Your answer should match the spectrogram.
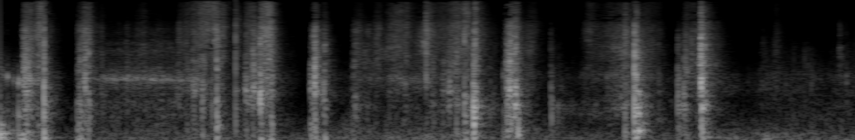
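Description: A tarot deck being shuffled in the hands: a rapid, irregular run of light card clicks and slaps.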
